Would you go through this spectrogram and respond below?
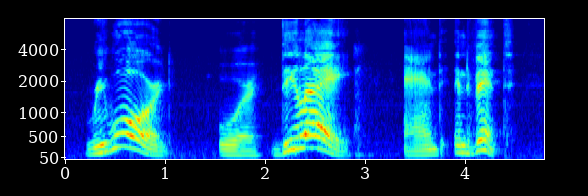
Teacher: it is an unstressed syllable followed by a stressed syllable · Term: I am B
